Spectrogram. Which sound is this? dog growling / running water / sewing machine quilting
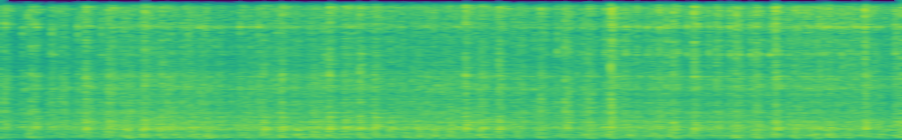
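sewing machine quilting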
